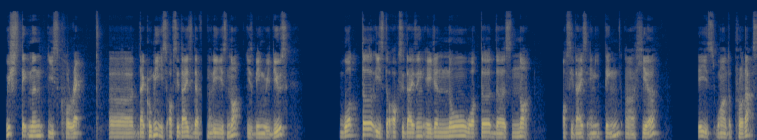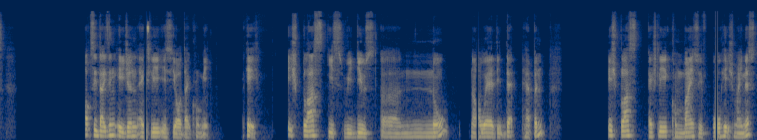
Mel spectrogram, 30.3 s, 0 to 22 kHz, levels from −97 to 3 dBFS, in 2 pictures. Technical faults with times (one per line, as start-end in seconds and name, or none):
4.04-4.19 corrupt frame muted
18.02-18.13 corrupt frame muted
24.62-24.80 corrupt frame muted
29.45-29.55 corrupt frame muted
